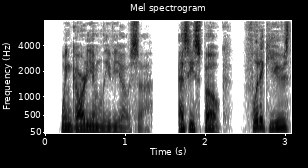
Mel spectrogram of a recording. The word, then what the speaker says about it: Wingardium Leviosa: When reciting the incantation, ensure you pronounce it correctly, Wingardium Leviosa.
